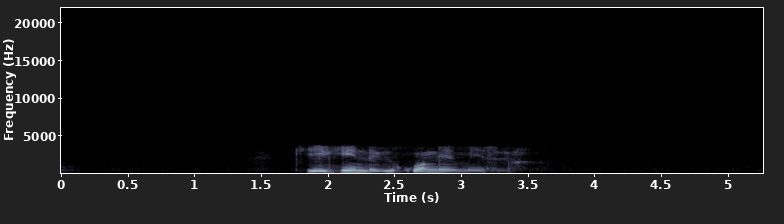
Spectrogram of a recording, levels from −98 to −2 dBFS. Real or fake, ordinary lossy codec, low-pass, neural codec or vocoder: real; none; 3.6 kHz; none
